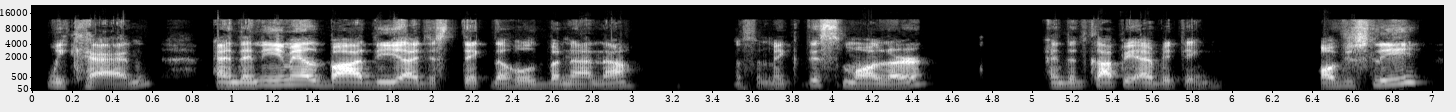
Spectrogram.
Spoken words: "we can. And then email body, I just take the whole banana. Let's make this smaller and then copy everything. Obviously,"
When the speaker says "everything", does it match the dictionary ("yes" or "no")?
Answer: no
